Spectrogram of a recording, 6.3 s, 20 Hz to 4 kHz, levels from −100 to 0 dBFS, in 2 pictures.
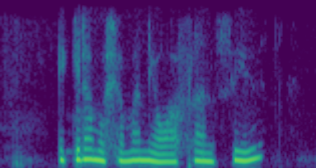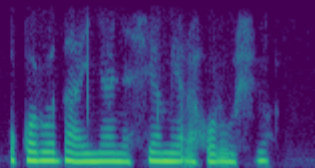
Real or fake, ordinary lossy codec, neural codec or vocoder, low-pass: real; Opus, 32 kbps; none; 3.6 kHz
